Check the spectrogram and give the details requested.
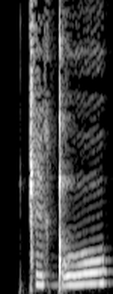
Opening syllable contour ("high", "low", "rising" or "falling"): low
